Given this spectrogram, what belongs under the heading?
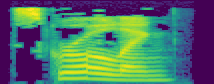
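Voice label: "scrolling", British English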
